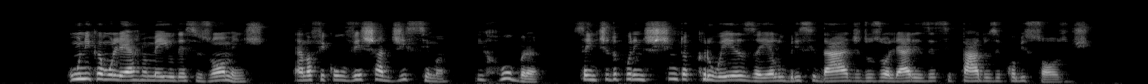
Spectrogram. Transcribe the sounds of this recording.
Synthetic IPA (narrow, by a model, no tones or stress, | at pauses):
ũnikɐmuʎɛɾnʊmejʊd̪esɪzõmẽj̃s | ɛlɐfikowveʃad͡ʒisimɐ | ɪhubɾɐ | sẽnt͡ʃid̪ʊpʊɾĩʃt͡ʃĩnt̪ɐkɾuezɐiɐlubɾisid̪ad͡ʒɪd̪ʊzoʎaɾɪzesit̪ad̪ʊzɪkobisɔ̰zʊs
